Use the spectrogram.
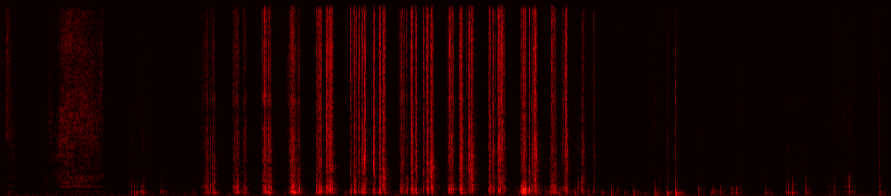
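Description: A paperback novel with a glossy card cover lies on a table while fingernails tap on its page edges and back cover, and fingertips scratch the front cover. A brief soft scraping hiss opens the clip, followed by a quick, irregular run of crisp, bright clicks that grow louder and denser in the middle. The clicks then thin out into quieter, dry taps with almost no ring.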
